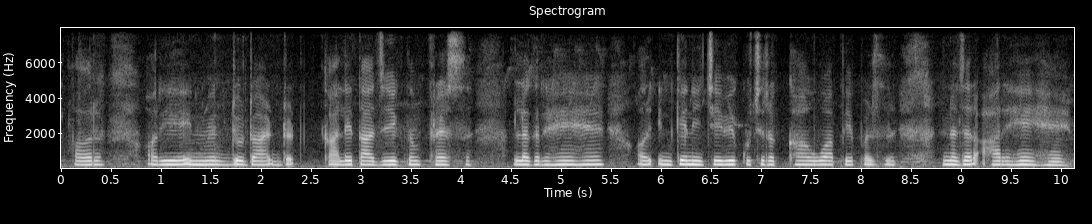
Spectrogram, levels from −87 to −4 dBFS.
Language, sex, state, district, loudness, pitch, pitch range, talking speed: Hindi, female, Uttar Pradesh, Jyotiba Phule Nagar, -17 LUFS, 210 Hz, 205-215 Hz, 155 wpm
